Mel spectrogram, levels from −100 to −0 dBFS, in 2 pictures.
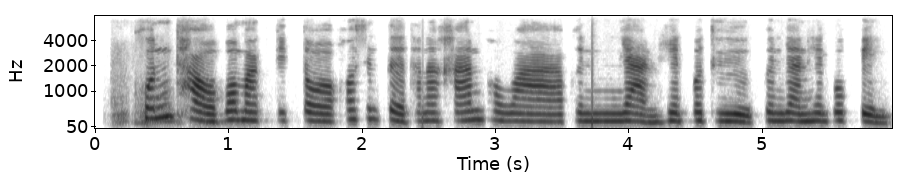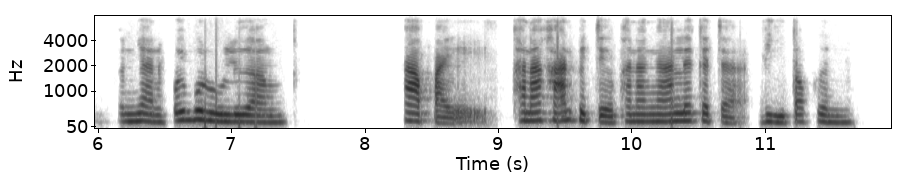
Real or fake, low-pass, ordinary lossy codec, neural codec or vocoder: real; 7.2 kHz; Opus, 32 kbps; none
